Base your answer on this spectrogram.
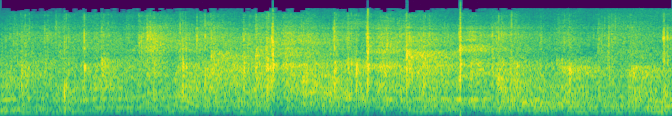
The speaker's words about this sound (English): anybody who is not clapping, you are a big suspect. Pressure.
